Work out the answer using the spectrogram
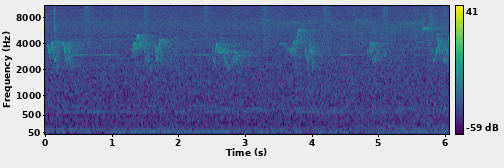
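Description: A bird calling over and over, a short high chirp about once a second, over a low steady rumble of outdoor background noise.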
